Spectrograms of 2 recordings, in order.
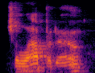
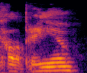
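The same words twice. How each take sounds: First: The first consonant is pronounced like an English J. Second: The first consonant is pronounced like an H. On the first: The speaker calls it wrong. "You wouldn't say jalapeno" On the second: The speaker calls it right. "The J sounds like an H. So kind of like jalapeno"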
